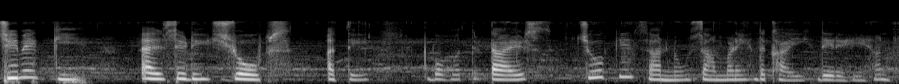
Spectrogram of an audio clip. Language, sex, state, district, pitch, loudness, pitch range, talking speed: Punjabi, female, Punjab, Kapurthala, 230 Hz, -19 LUFS, 215-250 Hz, 100 wpm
